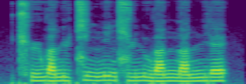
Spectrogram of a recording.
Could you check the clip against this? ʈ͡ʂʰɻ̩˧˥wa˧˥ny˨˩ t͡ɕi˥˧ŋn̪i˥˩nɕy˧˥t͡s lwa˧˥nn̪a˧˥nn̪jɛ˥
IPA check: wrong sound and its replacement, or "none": t͡s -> n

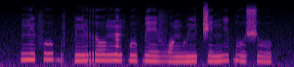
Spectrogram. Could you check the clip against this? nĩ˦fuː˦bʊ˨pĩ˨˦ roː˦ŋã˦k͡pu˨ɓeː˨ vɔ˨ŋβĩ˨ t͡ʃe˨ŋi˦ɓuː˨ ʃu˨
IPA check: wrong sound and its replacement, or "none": none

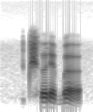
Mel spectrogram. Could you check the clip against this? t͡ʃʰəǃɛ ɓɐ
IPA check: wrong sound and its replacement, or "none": ǃ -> ɾ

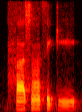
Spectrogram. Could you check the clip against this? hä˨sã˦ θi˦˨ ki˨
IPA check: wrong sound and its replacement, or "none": none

